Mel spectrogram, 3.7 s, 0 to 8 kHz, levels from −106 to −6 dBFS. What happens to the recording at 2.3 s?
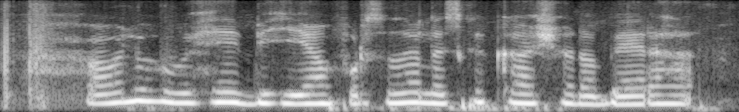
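The speech and its background are swelling together at 2.3 s, part of an automatic gain rising that runs from 0.41 s to the end, as the gain control lifts a too-quiet input.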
